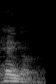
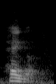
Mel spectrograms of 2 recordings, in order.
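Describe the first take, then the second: First: The two words run together as one. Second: The two words run together as one.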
